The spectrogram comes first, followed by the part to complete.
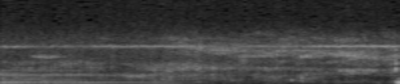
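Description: The final chord of an acoustic folk song ringing out on guitar and fading away over about a second, leaving a faint hiss of an old tape recording.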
